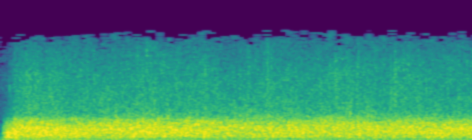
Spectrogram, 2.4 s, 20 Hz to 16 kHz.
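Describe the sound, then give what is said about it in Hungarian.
Standing applause from members of the Hungarian parliament and leaders of Hungarian organisations from neighbouring countries, greeting the passage of the status law in June 2001. A dense, steady wash of many clapping hands holds at an even level throughout. “Felállva tapssal köszöntötték a képviselők és a parlamentben jelenlévő határon túli magyar szervezetek vezetői 2001. június 19-én a státustörvényt.”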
